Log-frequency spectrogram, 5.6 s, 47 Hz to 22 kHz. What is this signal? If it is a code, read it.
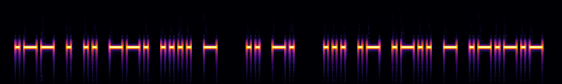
Morse code, heard as a keyed tone, about 28 wpm, 700 Hz. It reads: WEIGHT IN SALT.
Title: Sentences from Top 1000 Words - Review Part 5 - 28wpm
